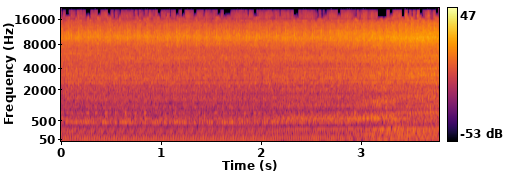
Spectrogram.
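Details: Panda petrol engine: uneven, lumpy, stumbling idle, then slight revving; misfiring, cause not known.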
